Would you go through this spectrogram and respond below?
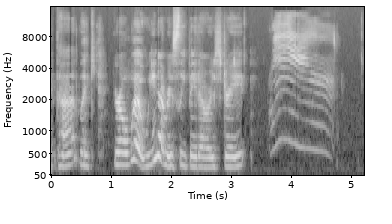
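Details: Foster kitten being weighed indoors on a live kitten cam in Los Angeles gives one long, drawn-out meow that rises slightly then falls, following a woman's steady talking; small quiet room.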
